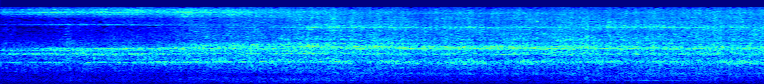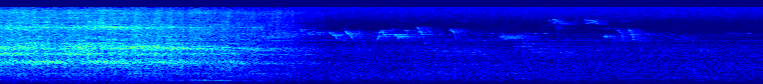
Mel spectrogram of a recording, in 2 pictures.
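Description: A South Western Railway passenger train passing through at speed: a steady rush of wheels on rail with a steady whine over it, dying away about ten seconds in.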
